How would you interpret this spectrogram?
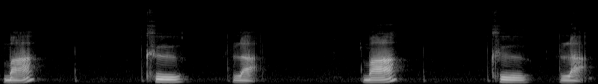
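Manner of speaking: "Ma, ku, ra" with a pause between ma and ku; with a silent beat. Shown as a demonstration. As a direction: hold a silent beat after "Ma". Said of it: "Let me pronounce it for you".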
